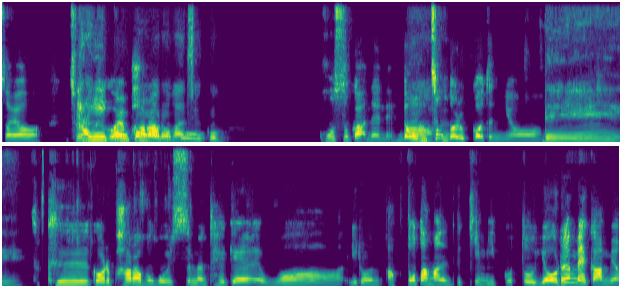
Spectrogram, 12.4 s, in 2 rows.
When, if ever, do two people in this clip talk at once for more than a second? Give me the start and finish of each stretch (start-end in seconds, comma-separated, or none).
0.7-2.1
